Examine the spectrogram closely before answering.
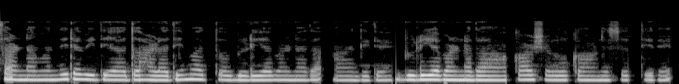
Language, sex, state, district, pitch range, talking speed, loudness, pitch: Kannada, female, Karnataka, Bidar, 200-215 Hz, 105 wpm, -15 LUFS, 205 Hz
